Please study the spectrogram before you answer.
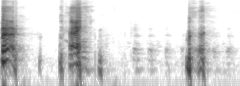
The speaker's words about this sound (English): And of course, now it's time for the traditional coughing spell.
